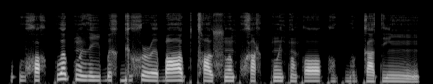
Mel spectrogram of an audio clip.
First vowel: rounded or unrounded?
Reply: rounded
